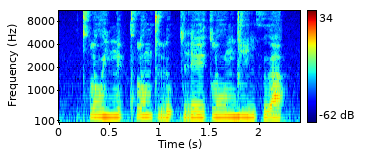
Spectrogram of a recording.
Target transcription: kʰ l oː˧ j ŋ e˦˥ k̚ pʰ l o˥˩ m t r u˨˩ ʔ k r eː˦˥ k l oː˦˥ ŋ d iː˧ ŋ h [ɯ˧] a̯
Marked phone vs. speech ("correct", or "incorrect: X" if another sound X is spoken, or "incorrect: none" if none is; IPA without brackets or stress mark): correct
